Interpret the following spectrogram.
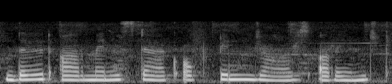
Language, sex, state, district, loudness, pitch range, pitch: English, female, Gujarat, Valsad, -17 LUFS, 195-215 Hz, 205 Hz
